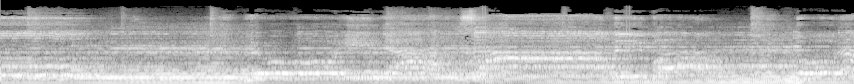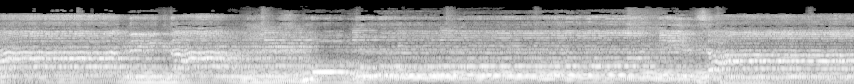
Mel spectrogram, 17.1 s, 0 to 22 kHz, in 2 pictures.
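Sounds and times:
electric bass: 0.0 - 17.0
woman singing into microphone: 0.0 - 17.0
worship music: 0.0 - 17.0.

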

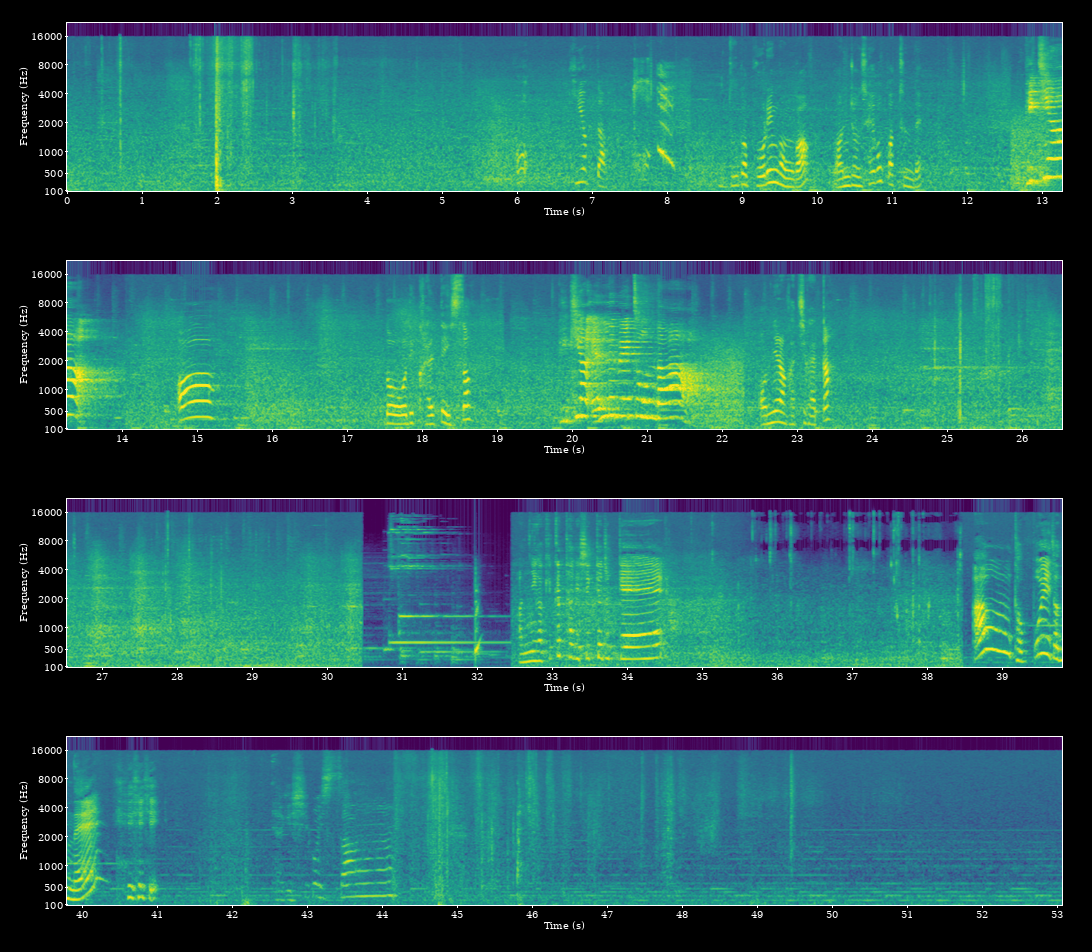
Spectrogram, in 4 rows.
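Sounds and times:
background music: 0.0 - 6.0, 6.7 - 53.0
outdoor background noise: 0.0 - 30.5, 32.5 - 53.0
footsteps on pavement: 1.7 - 3.6, 44.7 - 48.0.

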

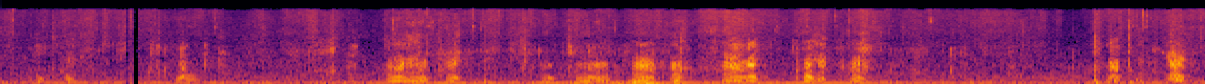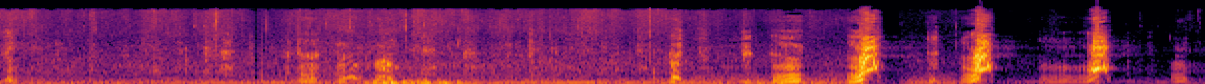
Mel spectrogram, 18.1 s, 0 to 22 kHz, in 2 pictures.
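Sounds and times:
dog barking: 15.4 - 16.6, 17.2 - 17.5.

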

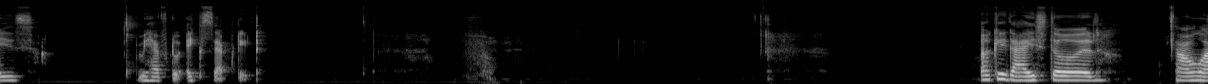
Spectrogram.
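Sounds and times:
short breath: 3.7 - 5.3.

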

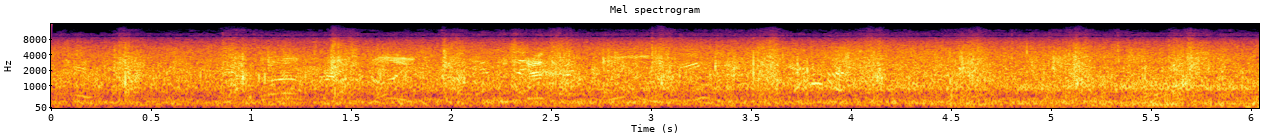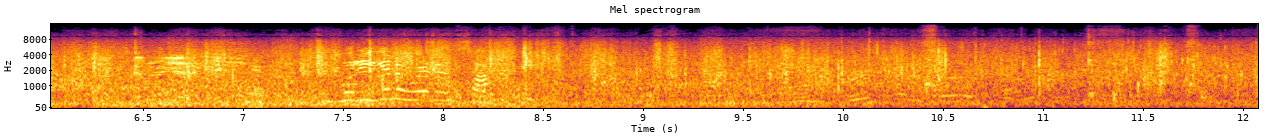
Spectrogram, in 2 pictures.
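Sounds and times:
people talking: 0.0 - 4.2, 6.4 - 8.6, 9.6 - 11.8
wind on microphone: 0.0 - 12.0.

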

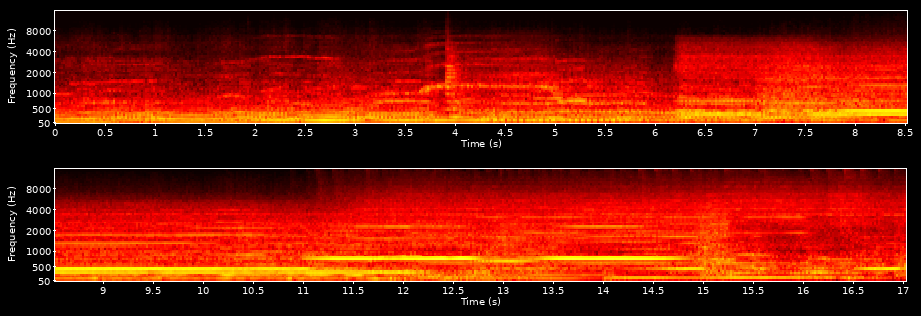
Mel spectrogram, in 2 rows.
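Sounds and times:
bass droning: 0.0 - 17.0
distorted electric guitars: 0.0 - 17.0
drums: 0.0 - 17.0.

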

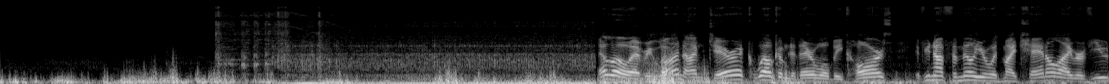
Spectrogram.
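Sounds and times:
car exhaust rumble: 2.2 - 9.1.

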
